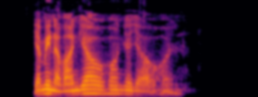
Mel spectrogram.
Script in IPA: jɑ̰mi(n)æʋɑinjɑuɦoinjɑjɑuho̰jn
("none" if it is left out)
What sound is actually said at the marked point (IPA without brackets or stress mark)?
n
